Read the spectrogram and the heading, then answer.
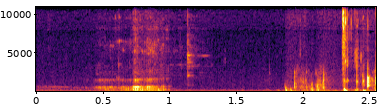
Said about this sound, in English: Sip of the day. An early one. We got to get it out of the way early today.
